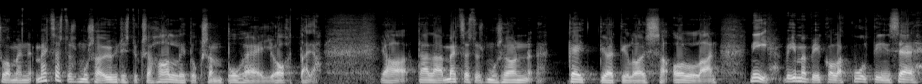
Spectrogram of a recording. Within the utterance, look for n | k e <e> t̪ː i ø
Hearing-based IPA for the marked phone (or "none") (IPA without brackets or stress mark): i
